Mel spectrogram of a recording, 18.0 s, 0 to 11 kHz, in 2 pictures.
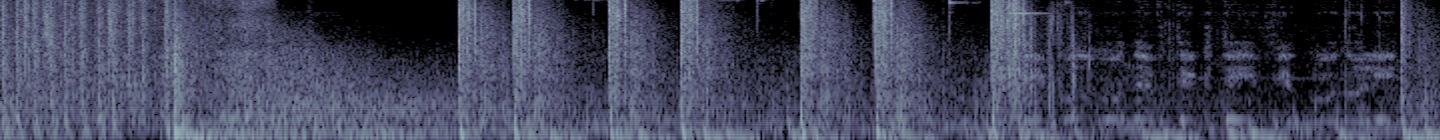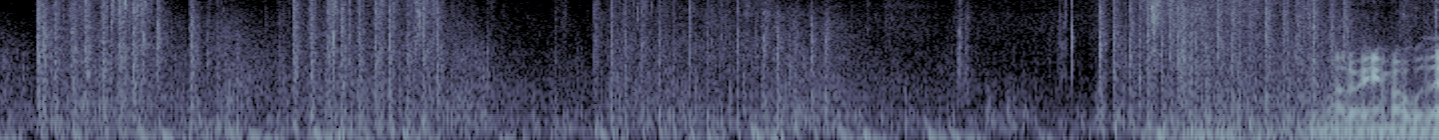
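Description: Bursts of machine-gun fire in the video game STALKER 2, rapid volleys cutting in and out over a dense game soundtrack and effects, with a voice speaking at times.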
